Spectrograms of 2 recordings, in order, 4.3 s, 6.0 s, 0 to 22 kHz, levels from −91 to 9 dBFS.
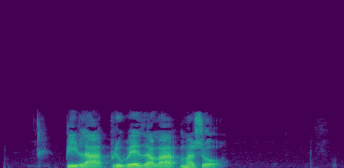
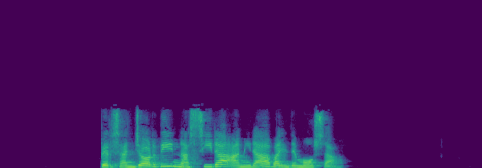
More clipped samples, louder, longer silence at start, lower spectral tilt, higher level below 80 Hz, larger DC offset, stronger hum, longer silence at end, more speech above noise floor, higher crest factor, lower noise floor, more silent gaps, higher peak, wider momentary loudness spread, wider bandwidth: neither; about the same, -17 LUFS vs -17 LUFS; second, 0.85 s vs 1.25 s; first, -6 dB/octave vs -4.5 dB/octave; about the same, -62 dBFS vs -64 dBFS; neither; neither; second, 1.55 s vs 1.75 s; second, 61 dB vs over 73 dB; about the same, 18 dB vs 18 dB; second, -77 dBFS vs under -90 dBFS; neither; about the same, -2 dBFS vs -2 dBFS; about the same, 8 LU vs 7 LU; about the same, 7.6 kHz vs 8.2 kHz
